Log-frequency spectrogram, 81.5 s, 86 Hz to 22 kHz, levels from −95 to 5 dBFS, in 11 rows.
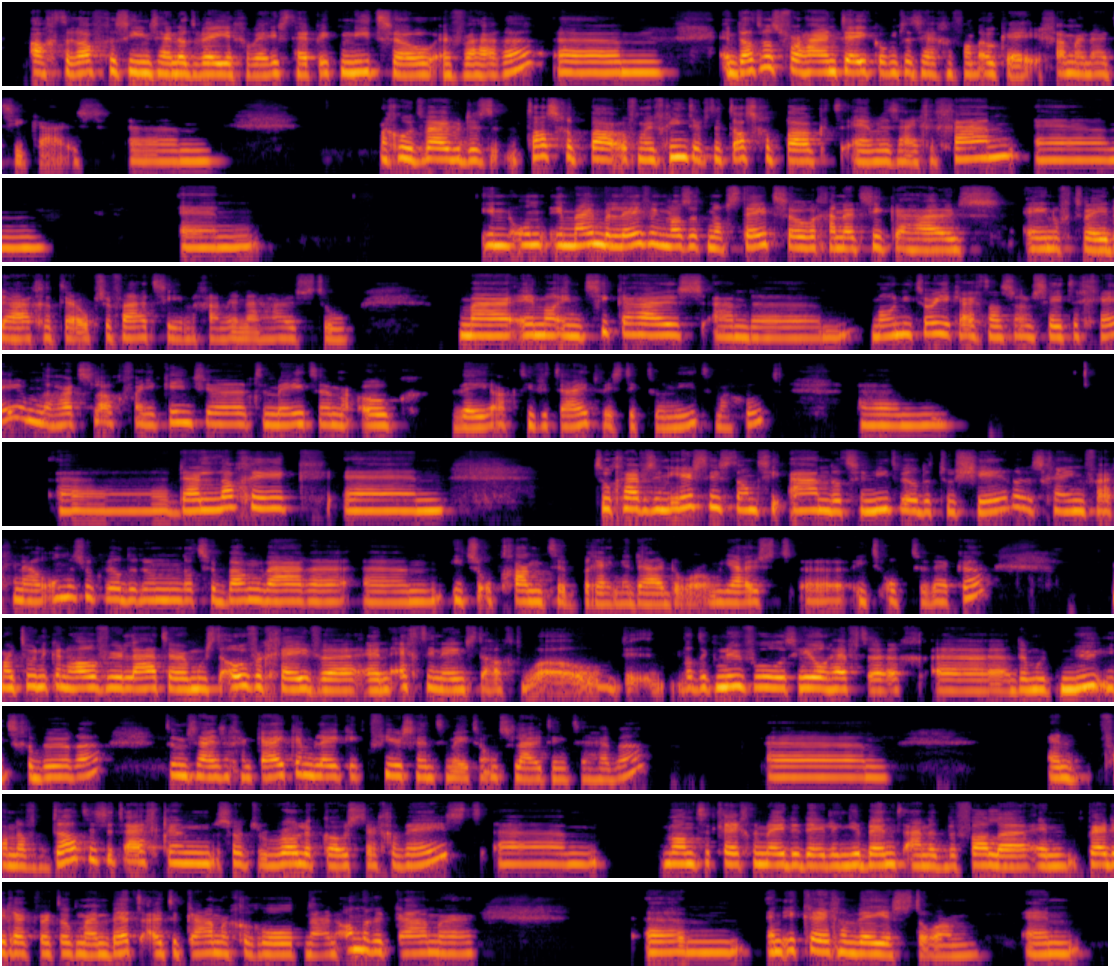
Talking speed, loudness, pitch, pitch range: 175 wpm, -24 LUFS, 220 Hz, 205-245 Hz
